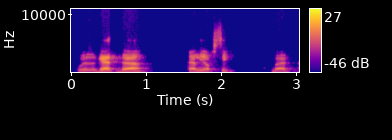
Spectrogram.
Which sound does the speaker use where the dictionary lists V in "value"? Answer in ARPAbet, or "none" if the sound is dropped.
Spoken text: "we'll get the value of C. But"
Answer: F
